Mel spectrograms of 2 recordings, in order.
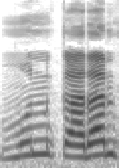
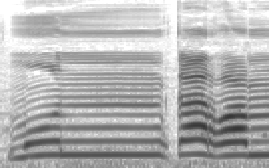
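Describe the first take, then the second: First: The ending nasal is said as a clear n. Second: The ending nasal merges into an m sound. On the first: The speaker calls it wrong. "मुनकरन पढ़ना गलत है" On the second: The speaker calls it right. "सही है मुनकरम"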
